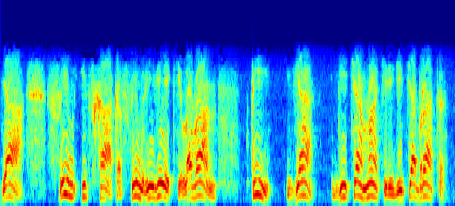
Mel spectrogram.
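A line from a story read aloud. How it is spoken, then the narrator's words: Soft cry. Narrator (Russian): Она тихо вскрикнула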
